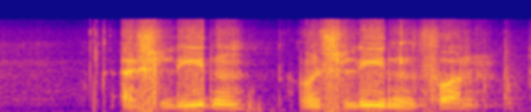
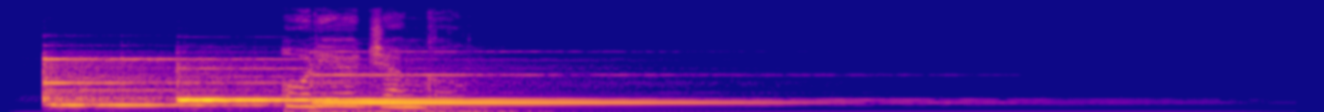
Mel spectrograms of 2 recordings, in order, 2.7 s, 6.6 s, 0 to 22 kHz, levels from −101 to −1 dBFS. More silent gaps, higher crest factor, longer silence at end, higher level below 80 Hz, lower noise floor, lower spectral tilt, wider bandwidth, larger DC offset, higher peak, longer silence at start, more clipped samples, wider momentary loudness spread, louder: neither; about the same, 14 dB vs 18 dB; second, 0.1 s vs 2.95 s; first, -46 dBFS vs -64 dBFS; second, -42 dBFS vs -90 dBFS; second, -2 dB/octave vs -7.5 dB/octave; first, 11 kHz vs 4.2 kHz; neither; first, 0 dBFS vs -6 dBFS; first, 0.6 s vs 0.2 s; first, 0.1% vs under 0.1%; second, 8 LU vs 18 LU; first, -12 LUFS vs -21 LUFS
